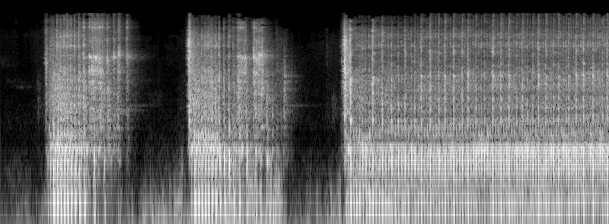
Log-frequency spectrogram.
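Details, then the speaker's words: Homelite Big Red Super XL chainsaw with new chain and chrome new-old-stock muffler: two quick pulls and a brief catch, then a strong, even run with no misses or surges; sounds healthy. "I really love that sound way a lot better and uh I want to thank JT for sending this Muffler"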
